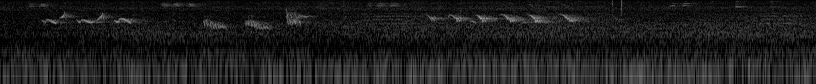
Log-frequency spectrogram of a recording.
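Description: Songbirds chirping: scattered short, quick notes, with a fast run of about six notes around three to four seconds in. A steady low rumble runs underneath.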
